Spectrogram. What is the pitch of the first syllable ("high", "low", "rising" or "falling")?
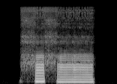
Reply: high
